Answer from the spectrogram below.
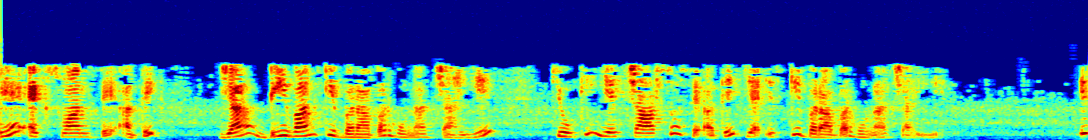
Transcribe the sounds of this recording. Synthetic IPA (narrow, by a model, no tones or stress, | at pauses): ɛɦɛːkswaːnseʔɐd̪ʱɪk | jaɖiːʋaːnkebɐɾaːbəɾɦoːnat͡ʃaːɦie | kjõːkijɛɦt͡ʃaːɾsɔseʔɐd̪ʱɪkjaʔɪskebɐɾaːbəɾɦoːnat͡ʃa̰ːɦḭḛː | ɪ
